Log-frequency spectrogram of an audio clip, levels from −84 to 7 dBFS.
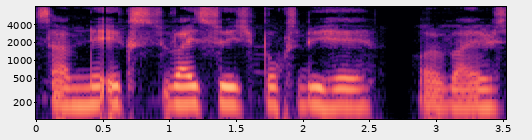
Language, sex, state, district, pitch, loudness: Hindi, female, Arunachal Pradesh, Papum Pare, 175 Hz, -17 LUFS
